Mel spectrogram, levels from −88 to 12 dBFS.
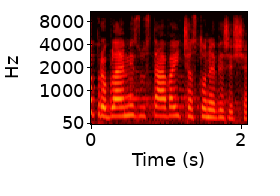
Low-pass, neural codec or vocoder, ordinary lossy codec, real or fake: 9.9 kHz; none; AAC, 48 kbps; real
